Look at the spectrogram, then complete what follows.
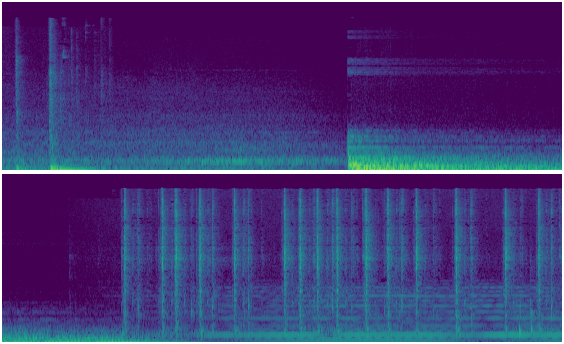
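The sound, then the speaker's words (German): A low rumble, then a heavy door of a house thuds shut, followed by a run of sharp metallic clicks and rattles as keys lock it. No one speaks. “Und vergessen Sie bitte nicht, die Tür abzuschließen.”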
